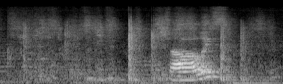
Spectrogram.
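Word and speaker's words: cālis: Цалис. Цыпленок, и здесь у нас длинное цалис. Цалис. И короткое И.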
